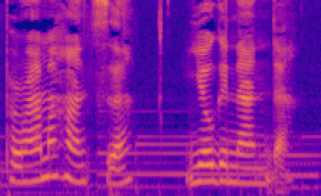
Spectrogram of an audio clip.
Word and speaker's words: Paramahansa Yogananda: It's by Paramahansa Yogananda.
